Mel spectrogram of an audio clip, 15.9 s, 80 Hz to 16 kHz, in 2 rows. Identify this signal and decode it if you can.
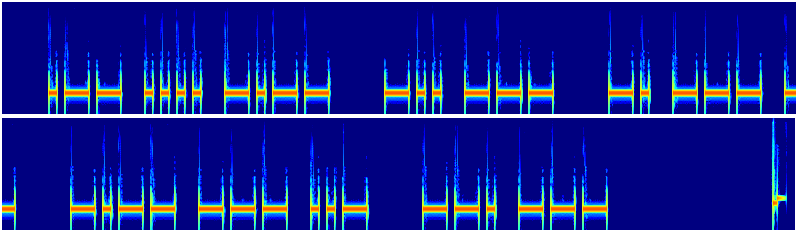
Morse code, heard as a keyed tone, about 15 wpm, 700 Hz. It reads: WHY DO NOT YOU GO
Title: Sets of 5 Words Encore 15wpm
